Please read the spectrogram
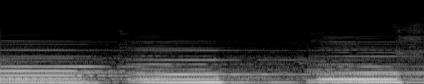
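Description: Clean electric guitar chords ringing one after another, with the bass walking up to an E-flat seven chord over G. One chord is sounding at the start, a new one is struck just over a second in, and another just after three seconds.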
